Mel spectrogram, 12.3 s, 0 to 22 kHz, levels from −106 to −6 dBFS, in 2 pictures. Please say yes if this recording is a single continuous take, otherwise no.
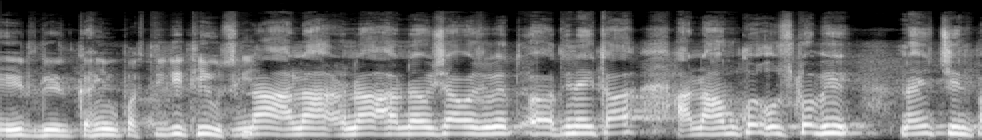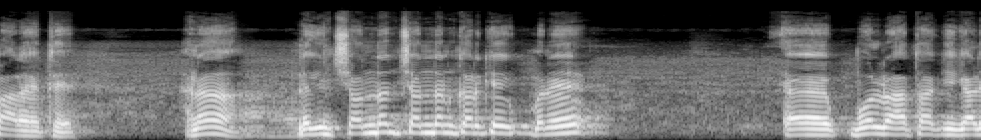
yes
